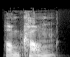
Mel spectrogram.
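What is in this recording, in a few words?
"hong kong", British English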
